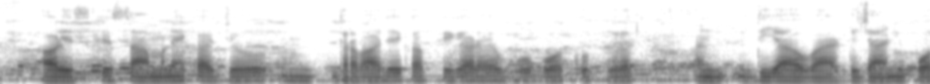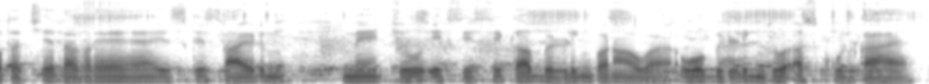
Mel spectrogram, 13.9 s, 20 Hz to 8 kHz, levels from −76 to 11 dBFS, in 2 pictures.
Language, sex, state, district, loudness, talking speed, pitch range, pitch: Hindi, male, Bihar, Begusarai, -22 LUFS, 180 wpm, 100-105 Hz, 100 Hz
